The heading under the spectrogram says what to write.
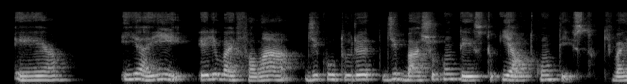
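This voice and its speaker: Fairly slow, fairly high-pitched speech from a woman, with audible room echo. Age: 30s. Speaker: lecturer. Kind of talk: lecture.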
